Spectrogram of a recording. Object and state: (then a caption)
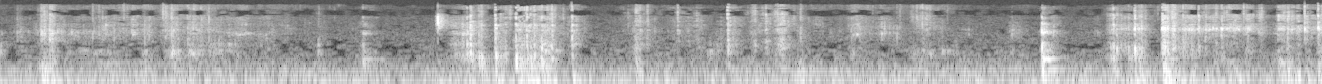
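Soap bar being shaved. A utility knife blade shaves the surface of a solid, flat yellow soap bar held in the palm, carving it into flakes. Quiet, dry, bright scraping and crisp crunching strokes come in short bursts, with a brief tearing texture and almost no low end.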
